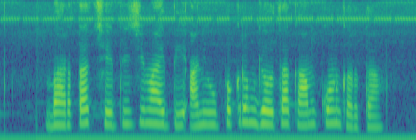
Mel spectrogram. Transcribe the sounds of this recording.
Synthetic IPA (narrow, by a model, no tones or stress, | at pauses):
bʱaɾt̪at̪̚kɕʰet̪ɾit͡ɕiːmaɦit̪iːʔaɽ̃iupəkɾəmɡʱewt͡sakamkoɳkəɾt̪a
